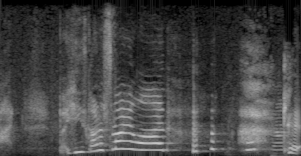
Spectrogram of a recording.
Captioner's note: giggles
